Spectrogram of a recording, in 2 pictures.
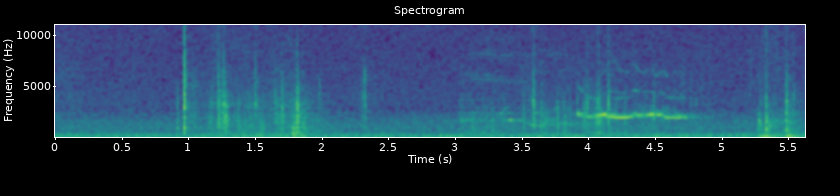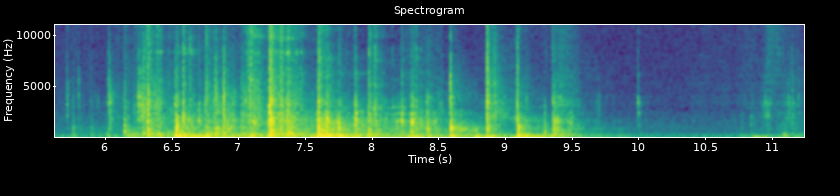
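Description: Metal folding chairs, a table and props clattering and crashing onto a stage floor in a staged slapstick fall, a dense run of bangs lasting about three and a half seconds, starting about six seconds in. Before it come a few light knocks and a short squeak.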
